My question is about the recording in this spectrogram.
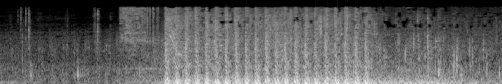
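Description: A loud, rapid mechanical hammering rattle, a quick even string of sharp blows, starts about a second and a half in. It keeps going for about two seconds, then dies away.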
